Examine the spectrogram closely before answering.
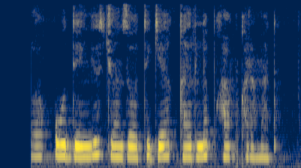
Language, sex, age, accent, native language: Uzbek, female, 12-17, Andijon, Karakalpak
